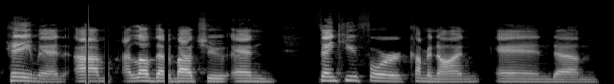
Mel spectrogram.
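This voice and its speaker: A man's voice: medium pitch, slow, bright, forceful tone, clean tone. A man hosting a live online show, introducing a guest with enthusiasm and plenty of fillers. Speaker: host.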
